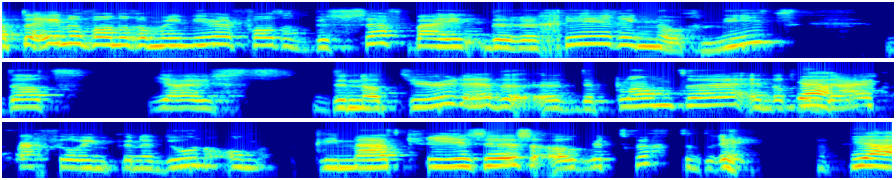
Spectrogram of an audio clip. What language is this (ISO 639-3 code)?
nld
